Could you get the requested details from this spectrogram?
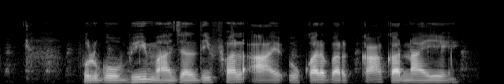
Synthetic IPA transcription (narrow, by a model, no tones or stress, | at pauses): pʰʊlɡoːbʱimãːd͡ʒəld̪ipʰəla̰ːjʔʊkəɾbəɾkakəɾnaːjeː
